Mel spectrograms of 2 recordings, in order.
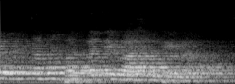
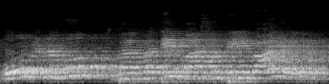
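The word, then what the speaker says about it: ॐ नमो भगवते वासुदेवाय: शुद्ध उच्चारण इस मंत्र का है ओम नमो भगवते वासुदेवाय। और कुछ लोग बोलते हैं ओम नमो भगवते वासुदेवाय। नहीं, ये नहीं। ओम नमो भगवते वासुदेवाय।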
